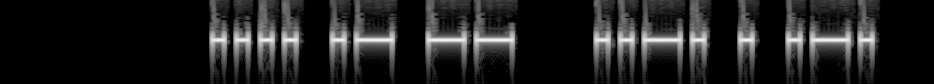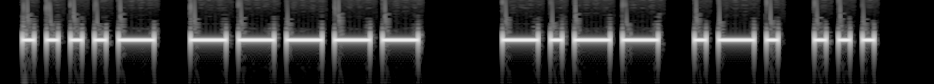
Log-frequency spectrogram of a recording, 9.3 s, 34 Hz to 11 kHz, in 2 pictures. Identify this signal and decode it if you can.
Morse code, heard as a keyed tone, about 20 wpm, 700 Hz. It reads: HAM FER 40 YRS
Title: Practice QSO - Exchange 3 - More Info - 20wpm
